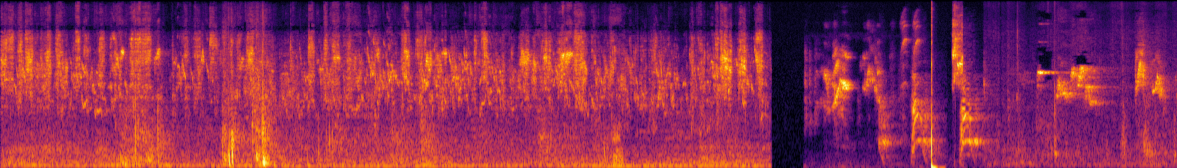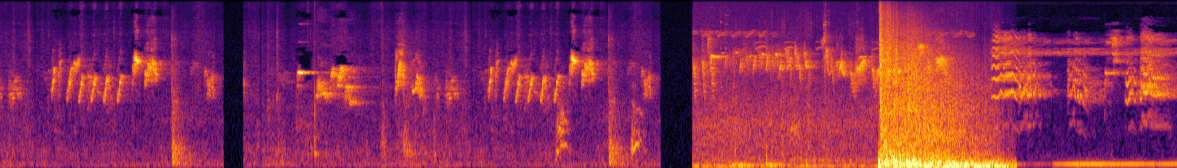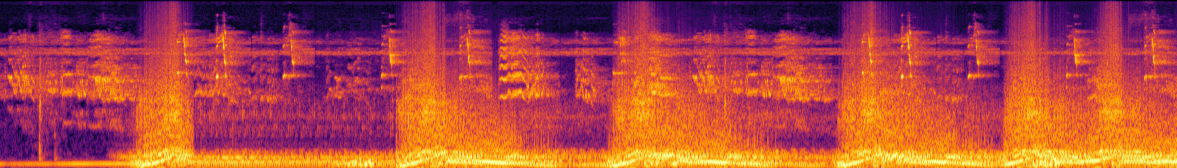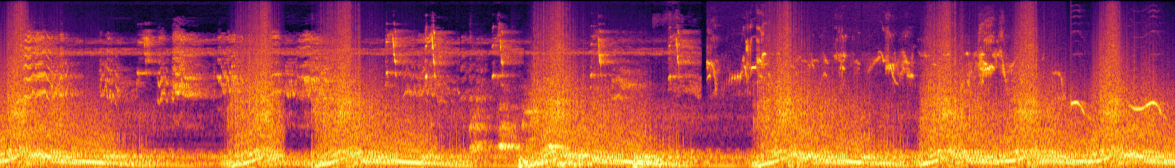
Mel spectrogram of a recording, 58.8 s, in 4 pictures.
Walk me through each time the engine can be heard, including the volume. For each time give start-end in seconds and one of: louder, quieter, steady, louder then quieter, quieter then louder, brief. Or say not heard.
30.8-58.7 steady.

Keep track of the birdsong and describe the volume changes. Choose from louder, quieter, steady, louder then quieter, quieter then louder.
steady.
